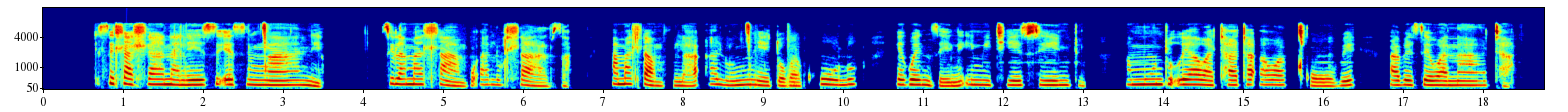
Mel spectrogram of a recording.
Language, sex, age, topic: North Ndebele, male, 50+, health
